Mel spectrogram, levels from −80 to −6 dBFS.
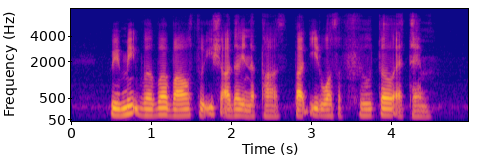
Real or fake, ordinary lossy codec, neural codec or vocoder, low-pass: real; none; none; 7.2 kHz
